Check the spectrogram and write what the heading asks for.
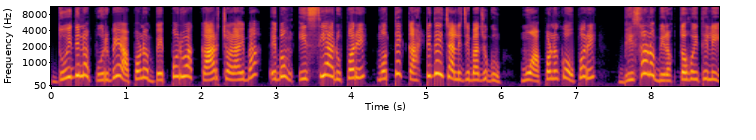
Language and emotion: Odia, angry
